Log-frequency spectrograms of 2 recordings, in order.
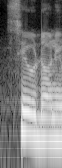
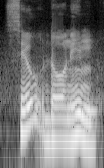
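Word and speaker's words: pseudonym: শব্দ শেষে এই শব্দ শব্দের প্রথমে পিএস আছে পির উচ্চারণটা সাইলেন্ট হবে তাহলে এস U see you D ওড এন আই এম নিম সিউডনিম উচ্চারণটা হচ্ছে সিউডনিম এর নোট এটি ওট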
